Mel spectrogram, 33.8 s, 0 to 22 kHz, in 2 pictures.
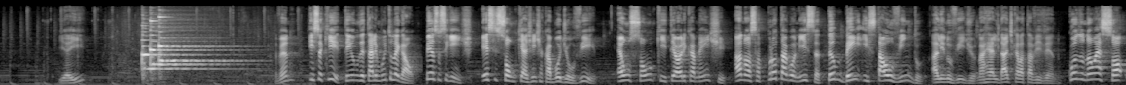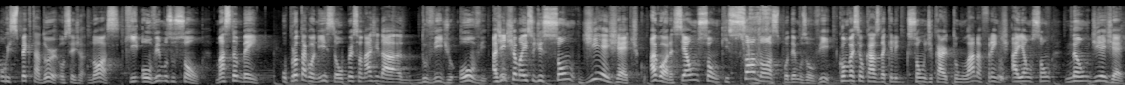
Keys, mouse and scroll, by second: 1.4 space.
